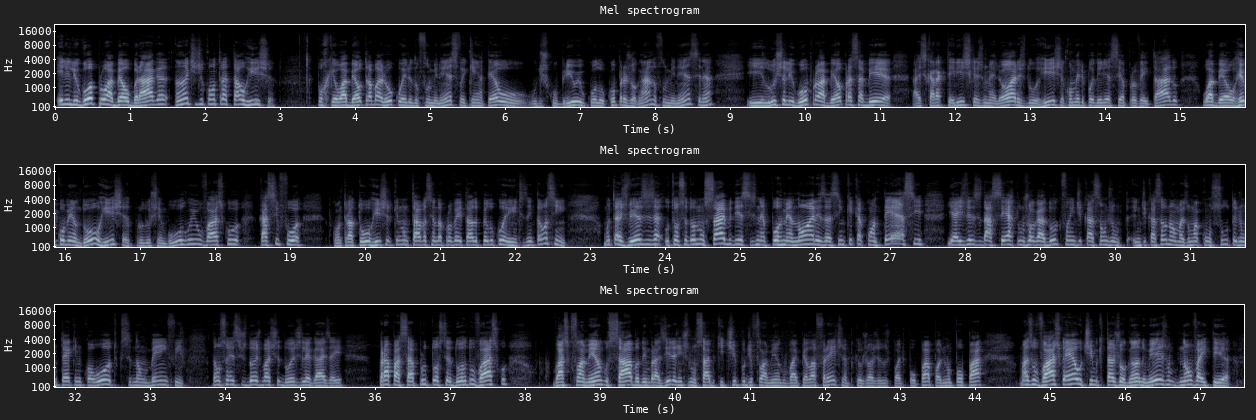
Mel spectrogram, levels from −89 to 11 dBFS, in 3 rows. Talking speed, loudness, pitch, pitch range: 210 wpm, -27 LUFS, 180 Hz, 155-200 Hz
